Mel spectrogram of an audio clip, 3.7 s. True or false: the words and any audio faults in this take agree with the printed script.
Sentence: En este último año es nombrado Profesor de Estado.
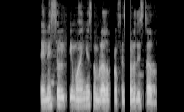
false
